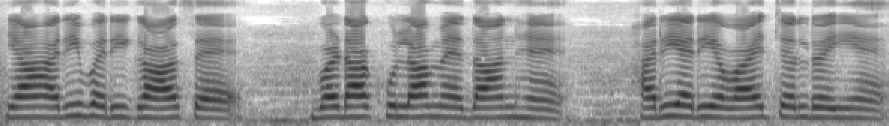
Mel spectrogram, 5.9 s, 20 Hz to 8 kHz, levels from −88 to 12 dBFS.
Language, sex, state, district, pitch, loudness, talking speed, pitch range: Hindi, female, Haryana, Charkhi Dadri, 240 Hz, -13 LUFS, 150 wpm, 230-250 Hz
